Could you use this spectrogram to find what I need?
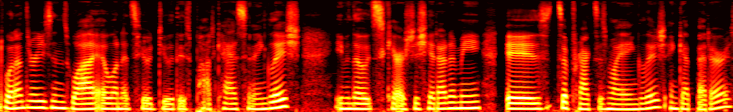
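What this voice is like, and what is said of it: Dutch accent in English. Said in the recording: “I'm Dutch, so please excuse my accent ... I have a little bit of a weird accent sometimes”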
